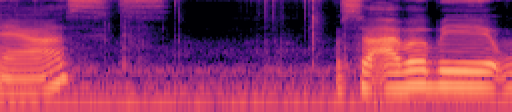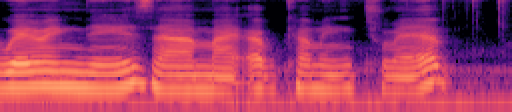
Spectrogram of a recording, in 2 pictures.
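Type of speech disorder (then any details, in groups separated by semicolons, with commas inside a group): Bulbar dysarthria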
